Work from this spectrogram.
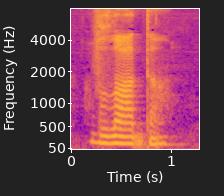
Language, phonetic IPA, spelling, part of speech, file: Ukrainian, [ˈwɫadɐ], влада, noun, Uk-влада.ogg
- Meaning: 1. political dominion, political power, right to rule 2. government, governing bodies 3. authorities 4. power, dominion 5. power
